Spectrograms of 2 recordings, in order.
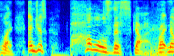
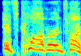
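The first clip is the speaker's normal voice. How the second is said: mock yell, higher; 7 semitones higher, 3 dB louder than usual. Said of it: "yelling out".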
